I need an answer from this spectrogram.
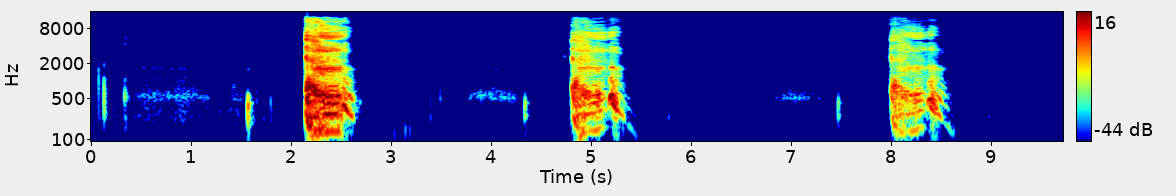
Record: {
  "three_cough_length": "9.7 s",
  "three_cough_amplitude": 31536,
  "three_cough_signal_mean_std_ratio": 0.25,
  "survey_phase": "beta (2021-08-13 to 2022-03-07)",
  "age": "45-64",
  "gender": "Female",
  "wearing_mask": "No",
  "symptom_cough_any": true,
  "symptom_new_continuous_cough": true,
  "symptom_runny_or_blocked_nose": true,
  "symptom_sore_throat": true,
  "symptom_fatigue": true,
  "symptom_headache": true,
  "symptom_onset": "7 days",
  "smoker_status": "Ex-smoker",
  "respiratory_condition_asthma": false,
  "respiratory_condition_other": false,
  "recruitment_source": "Test and Trace",
  "submission_delay": "2 days",
  "covid_test_result": "Positive",
  "covid_test_method": "ePCR"
}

